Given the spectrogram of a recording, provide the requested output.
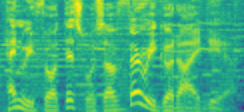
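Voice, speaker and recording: A man narrating a scripted children's story in an expressive, deliberate storytelling manner. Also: fairly low pitch. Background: music.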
